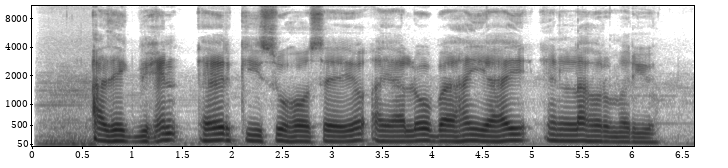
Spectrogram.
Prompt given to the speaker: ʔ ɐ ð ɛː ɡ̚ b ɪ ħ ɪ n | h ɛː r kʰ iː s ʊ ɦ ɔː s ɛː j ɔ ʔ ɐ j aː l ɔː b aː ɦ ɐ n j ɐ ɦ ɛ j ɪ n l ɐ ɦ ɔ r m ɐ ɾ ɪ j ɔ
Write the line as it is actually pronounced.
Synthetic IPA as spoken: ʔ ɐ ð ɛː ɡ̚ b ɪ ħ ɪ n | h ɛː r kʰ iː s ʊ ɦ ɔː s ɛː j ɔ ʔ ɐ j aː l ɔː b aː ɦ ɐ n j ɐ ɦ ɛ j ɪ n l ɐ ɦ ɔ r m ɐ ɾ ɪ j ɔ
